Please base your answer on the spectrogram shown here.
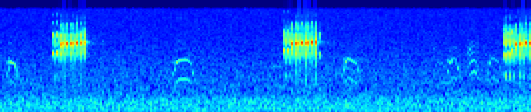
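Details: An adult Temminck's stint (Calidris temminckii) in summer plumage at a mountain-plateau lake in Norway in early July gives short, high, dry trills about every two and a half seconds, with faint soft chirps from other birds between.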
